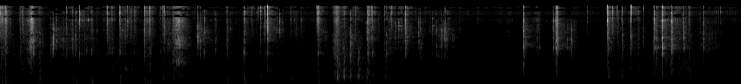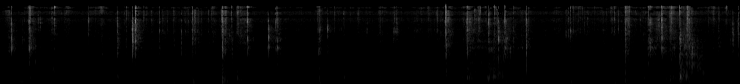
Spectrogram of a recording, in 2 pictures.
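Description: A solid white chunk of dry soap, held in fingers with long nails, is scraped and cut with a utility-knife blade, shaving flakes off it. The sound is a quiet run of crisp, bright scratching and crackling, with dense clusters of sharp dry clicks and brief scrapes that stop dead with no ring and almost no low end.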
